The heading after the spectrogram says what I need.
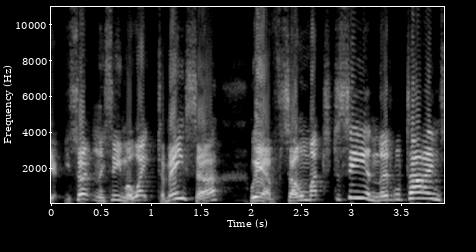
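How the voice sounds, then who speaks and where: A woman's put-on character voice, high-pitched and fairly quick. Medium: read story. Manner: polite, airy.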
